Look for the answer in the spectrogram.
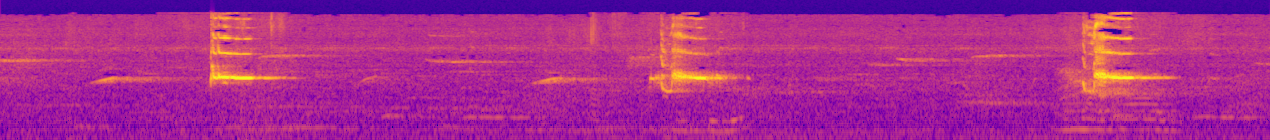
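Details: Princess parrot (Polytelis alexandrae), Central West Australia: three harsh, grating calls about two seconds apart, with faint thin whistles from other birds between them.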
